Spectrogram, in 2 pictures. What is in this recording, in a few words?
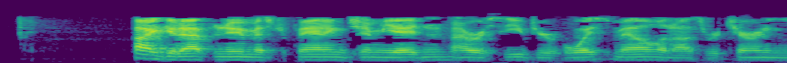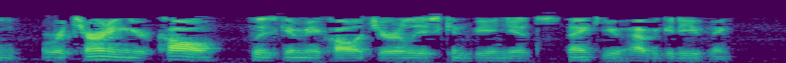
voicemail; lennar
